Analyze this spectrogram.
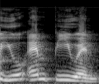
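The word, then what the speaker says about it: Amphan: वैसे AMPHN रखा गया पर लेकिन प्रोनाउंस करते हैं इसको UMPUN, ठीक है, UMPUN।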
